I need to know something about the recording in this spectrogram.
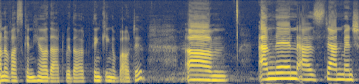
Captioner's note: laughter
